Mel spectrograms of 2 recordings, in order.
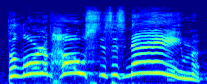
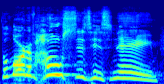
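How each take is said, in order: First: "hosts" hit much higher and louder; emphasis on hosts. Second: Said in the usual way. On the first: Shown as a demonstration. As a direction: lean hard on "hosts", then drop on "name". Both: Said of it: "You see the emphasis here?".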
